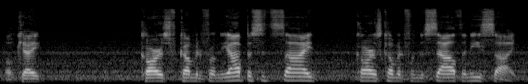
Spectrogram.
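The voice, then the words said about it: New Jersey accent. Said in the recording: “I'm from New Jersey, born raised. As you can tell of my accent.”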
